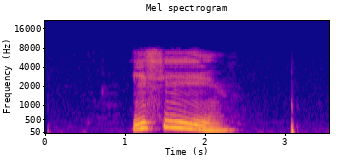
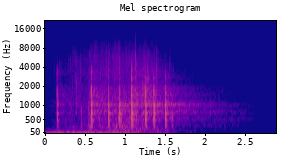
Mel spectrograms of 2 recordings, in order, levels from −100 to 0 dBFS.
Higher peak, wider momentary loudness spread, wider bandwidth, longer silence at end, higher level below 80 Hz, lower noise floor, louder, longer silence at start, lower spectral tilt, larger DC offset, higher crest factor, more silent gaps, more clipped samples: first, -8 dBFS vs -28 dBFS; about the same, 16 LU vs 15 LU; second, 8 kHz vs 14 kHz; second, 0.45 s vs 0.9 s; first, -50 dBFS vs -68 dBFS; second, -76 dBFS vs -86 dBFS; first, -22 LUFS vs -51 LUFS; first, 1.1 s vs 0 s; first, -7.5 dB/octave vs -3.5 dB/octave; neither; second, 18 dB vs 26 dB; neither; neither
